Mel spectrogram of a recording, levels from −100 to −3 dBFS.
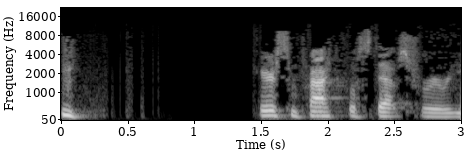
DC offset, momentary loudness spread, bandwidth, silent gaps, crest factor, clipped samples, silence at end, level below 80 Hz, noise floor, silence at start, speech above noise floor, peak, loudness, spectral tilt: under 0.1%; 9 LU; 10 kHz; 0.83-1.43 s; 22 dB; under 0.1%; 0 s; -72 dBFS; -73 dBFS; 0 s; 46 dB; -8 dBFS; -27 LUFS; -6 dB/octave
